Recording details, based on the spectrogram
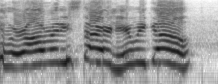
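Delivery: loud high-pitched yelling.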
